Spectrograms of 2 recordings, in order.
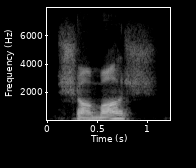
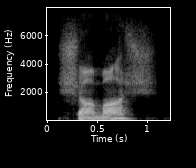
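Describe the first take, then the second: No difference in how they are said.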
